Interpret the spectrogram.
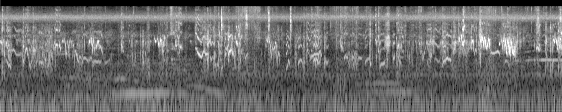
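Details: Two budgies kept as pets keep up dense, continuous twittering with squawks and chirps layered throughout, plus a few thin low whistles.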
